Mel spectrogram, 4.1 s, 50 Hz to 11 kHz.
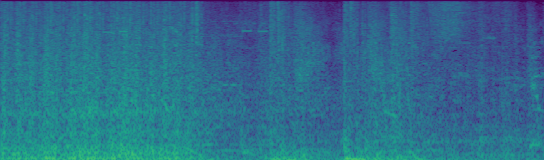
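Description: Gunfire in the video game Mass Effect 3, a loud, continuous fusillade of rapid shots with booming impacts, slightly easing midway before flaring up again.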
